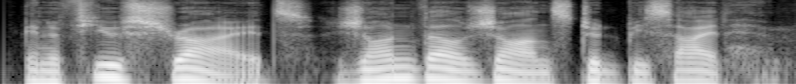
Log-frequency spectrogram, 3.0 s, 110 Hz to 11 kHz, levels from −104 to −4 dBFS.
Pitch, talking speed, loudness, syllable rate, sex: 115 Hz, 180 wpm, -18 LUFS, 4.7 syllables/s, male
